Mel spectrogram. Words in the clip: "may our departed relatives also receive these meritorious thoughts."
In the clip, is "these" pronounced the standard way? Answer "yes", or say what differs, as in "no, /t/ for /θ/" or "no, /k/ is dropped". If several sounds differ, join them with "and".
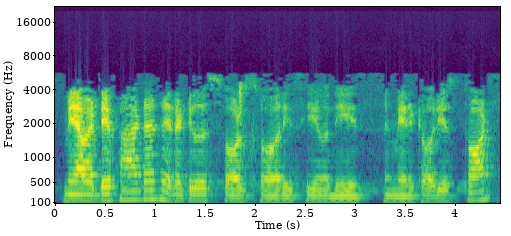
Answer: no, /z/ is dropped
